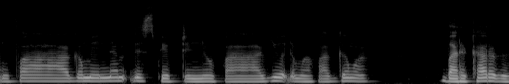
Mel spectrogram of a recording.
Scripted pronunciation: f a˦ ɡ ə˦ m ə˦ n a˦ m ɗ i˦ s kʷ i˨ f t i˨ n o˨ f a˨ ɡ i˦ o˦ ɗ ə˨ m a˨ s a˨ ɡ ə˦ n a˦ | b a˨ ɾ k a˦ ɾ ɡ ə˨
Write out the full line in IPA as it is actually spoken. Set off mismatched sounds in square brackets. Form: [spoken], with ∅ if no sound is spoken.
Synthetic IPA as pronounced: f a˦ ɡ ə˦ m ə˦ n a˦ m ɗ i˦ s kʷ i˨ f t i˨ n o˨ f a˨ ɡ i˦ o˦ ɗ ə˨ m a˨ [f] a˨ ɡ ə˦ [m] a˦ | b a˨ ɾ k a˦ ɾ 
